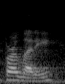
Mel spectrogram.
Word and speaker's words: Barlette: maiden name is my Mary name is bar Letty both of those lesson names are hard to pronounce and they are even harder to spell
